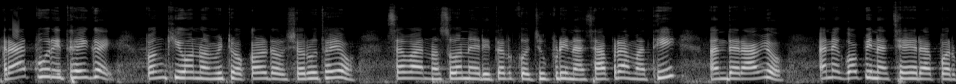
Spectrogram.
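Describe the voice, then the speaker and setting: A woman narrating a dramatic family story in a steady storytelling manner. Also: high-pitched. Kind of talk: scripted narration.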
